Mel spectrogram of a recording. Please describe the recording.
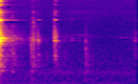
short hits, ceramic clinking together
